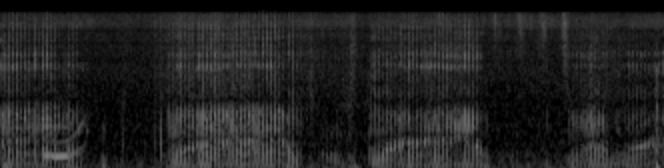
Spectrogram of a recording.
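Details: Domestic cat purring loudly, a rumbling, buzzy purr that rises and falls in long cycles of about one and a half to two seconds, with quieter breaths between louder stretches, in a quiet room.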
